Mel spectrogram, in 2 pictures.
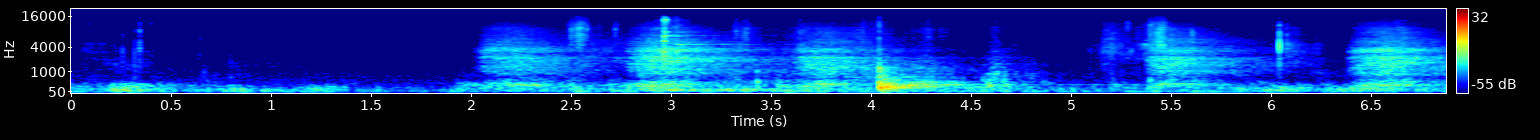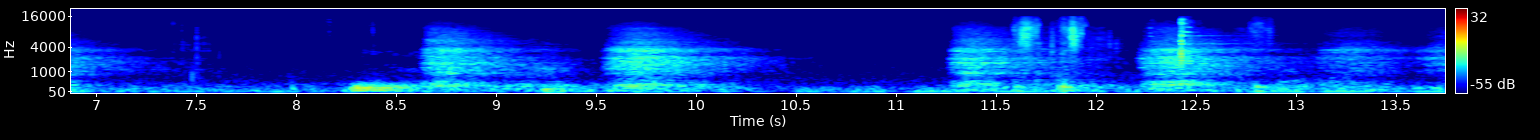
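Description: A person's breathing close to the microphone: soft exhalations of about a second each, coming every second or two, with a light click about four seconds in.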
